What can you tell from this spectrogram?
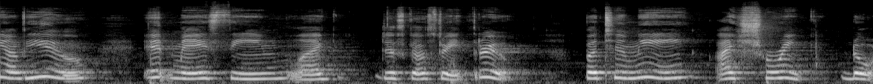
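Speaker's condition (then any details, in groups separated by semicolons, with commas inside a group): Cerebral palsy; affects arm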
